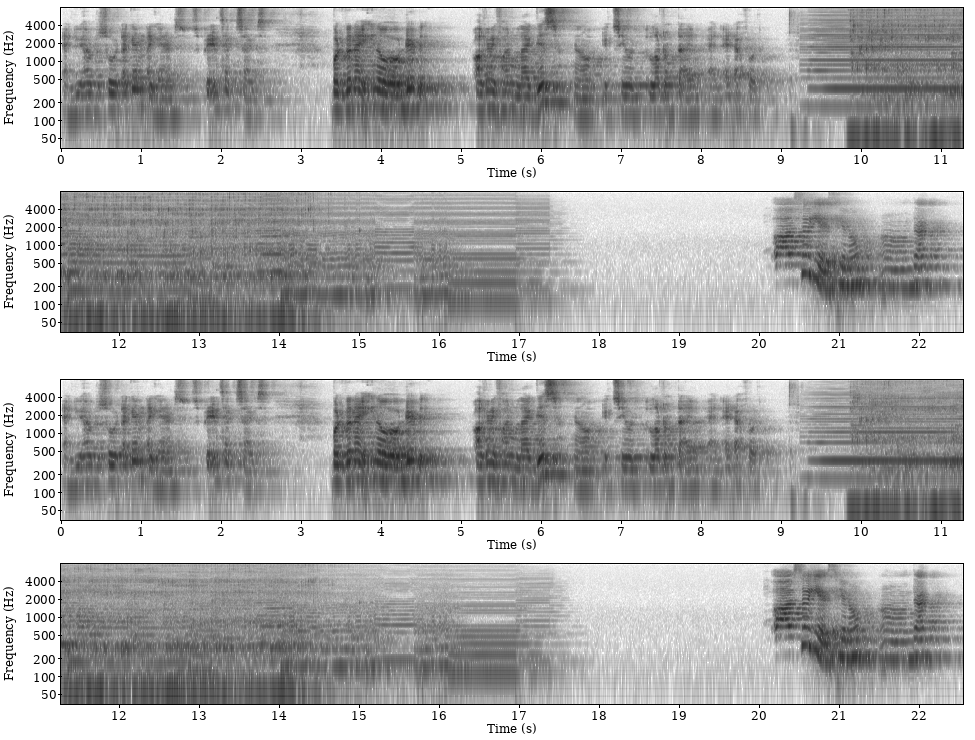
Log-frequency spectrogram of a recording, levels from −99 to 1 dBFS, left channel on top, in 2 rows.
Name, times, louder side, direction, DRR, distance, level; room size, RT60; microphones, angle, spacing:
voice 1, 0.0-4.6 5.1-8.7 9.1-9.2, equal, ahead, 1 dB, 2.6 m, -25 dB
sound 1, 9.2-17.4, left 1 dB, 65° left, 3.8 m, -34 dB
sound 2, 9.8-15.0, left 2 dB, 45° left, 4.5 m, -31 dB
voice 2, 20.2-22.1, right 3 dB, 70° right, 0 dB, 2.9 m, -24 dB
27.0 x 25.5 x 5.8 m, 1.2 s
head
